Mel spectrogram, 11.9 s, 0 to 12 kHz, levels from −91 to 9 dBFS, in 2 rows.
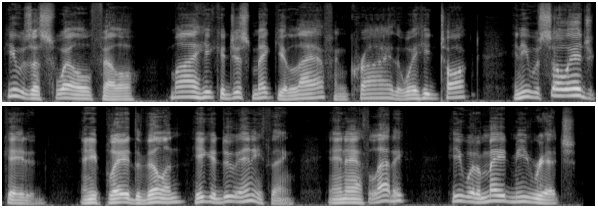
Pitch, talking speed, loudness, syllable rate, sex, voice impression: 140 Hz, 185 wpm, -18 LUFS, 5.1 syllables/s, male, masculine, adult-like, tensed, powerful, bright, clear, slightly halting, mature, friendly, wild, lively, slightly intense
